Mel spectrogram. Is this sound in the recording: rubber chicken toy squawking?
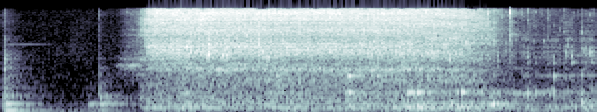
no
